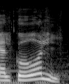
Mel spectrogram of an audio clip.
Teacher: esta palabra contiene un hiato porque las dos OEs son vocales abiertas, así que se deben pronunciar las dos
